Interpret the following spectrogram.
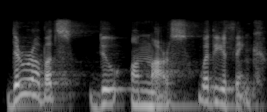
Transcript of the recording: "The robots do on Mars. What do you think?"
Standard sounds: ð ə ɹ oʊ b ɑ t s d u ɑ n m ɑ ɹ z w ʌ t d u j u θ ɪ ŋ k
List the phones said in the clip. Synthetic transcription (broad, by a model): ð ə ɹ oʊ b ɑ t s d u ɑ n m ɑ ɹ s w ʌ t d u j u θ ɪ ŋ k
